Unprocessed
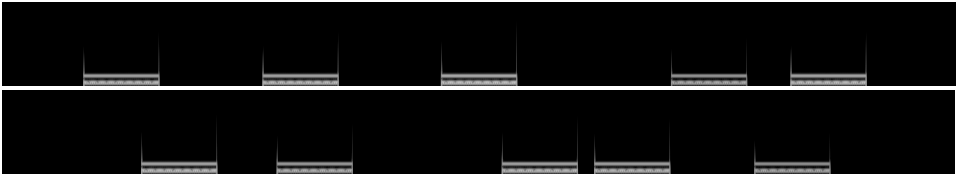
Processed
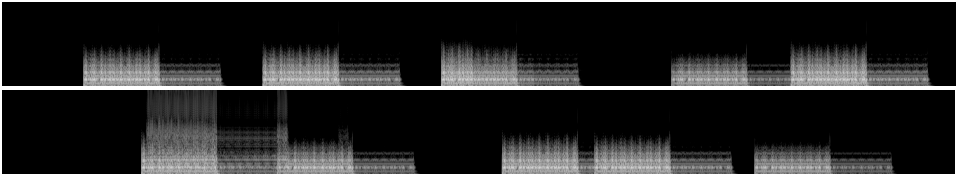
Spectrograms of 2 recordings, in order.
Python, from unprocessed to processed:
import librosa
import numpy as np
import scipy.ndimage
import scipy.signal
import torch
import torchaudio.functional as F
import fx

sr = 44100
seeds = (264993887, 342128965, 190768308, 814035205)

p1 = fx.sample_sort(x, sr, block=64, at=(10.98, 12.38), fade=0.02)
p2 = 10.0 ** (-23.0 / 20.0) * np.tanh(p1 / 10.0 ** (-23.0 / 20.0))
p3 = p1 + F.gain(torch.from_numpy(p2), -11.0).numpy()
p4 = fx.cheby_harmonics(p3, sr, harmonics=(4,), levels_db=(-6,), full_scale_db=-10.5)
p5 = fx.comb_fb(p4, sr, f0_hz=150.0, decay_s=0.83, harmonics='odd', damping=0.0, mix_pct=40, at=(4.7, 6.74))
p6 = fx.quant_dither(p5, sr, seeds[0], bits=12, dither='triangular')
p7 = fx.peak_eq(p6, sr, hz=140.0, db=12.0, octaves=0.57)
p8 = fx.fixed_phaser(p7, sr, hz=840.0, stages=8)
p9 = fx.small_body(p8, sr, hz=(320.0, 540.0), ring_ms=35, db=12)
p10 = p9 + fx.echo_single(p9, sr, ms=613, db=-16.5, dry=0)
y = fx.doppler_dist(p10, sr, depth_ms=0.71)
